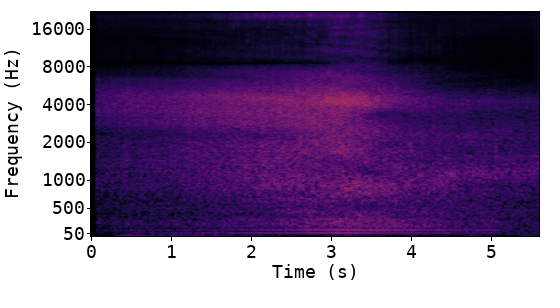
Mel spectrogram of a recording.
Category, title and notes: Sound effects > Vehicles
tampere car15
automobile, vehicle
